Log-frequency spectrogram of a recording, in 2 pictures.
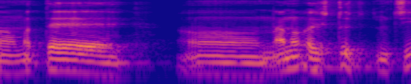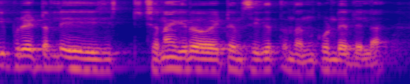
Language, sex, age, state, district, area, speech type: Kannada, male, 30-45, Karnataka, Shimoga, rural, spontaneous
